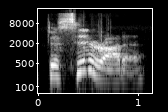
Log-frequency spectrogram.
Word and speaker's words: Desiderata: The word is a one word that's pronounced Desiderata, and yeah, you can look it up.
